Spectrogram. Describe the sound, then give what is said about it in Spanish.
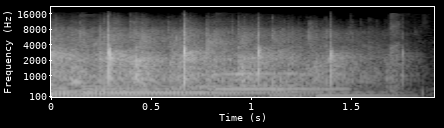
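A burst of crowd applause with a few sharper claps standing out at a steady pace, over a low sustained musical tone, gradually fading out toward the end. “Date un aplauso que te aprendiste los 10 mandamientos.”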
